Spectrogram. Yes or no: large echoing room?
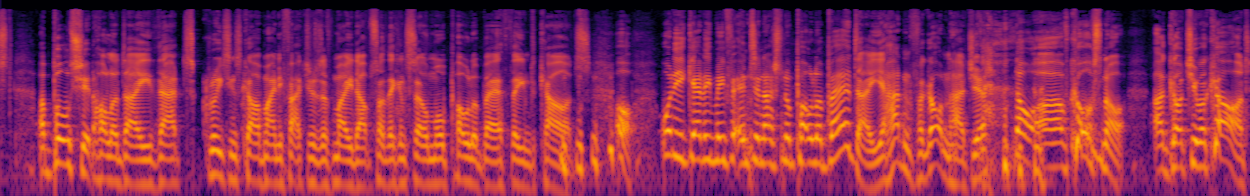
no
